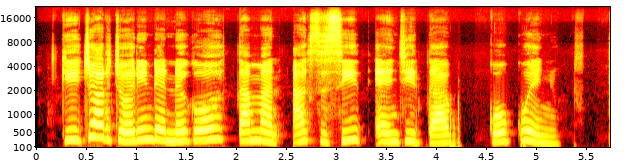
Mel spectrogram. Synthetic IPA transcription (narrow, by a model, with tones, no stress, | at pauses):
ki˧t͡ʃo˦a˦ɾt͡ʃo˨ɾi˦nde˦˧ne˦ɡo˦t̪a˦ma˧˨na˦ksi˨si˦t̪̚e˧nd͡ʒi˧t̪a˨p | ko˦kwe˦˨ɲu˨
